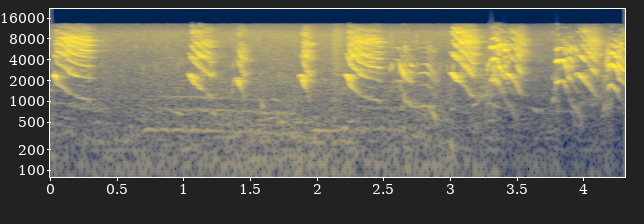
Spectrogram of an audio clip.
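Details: Captive Asian small-clawed otters at Wuppertal Zoo give a rapid series of short, piercing, downward-sweeping squeaks. The calls come in quick irregular bursts and overlap near the end.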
